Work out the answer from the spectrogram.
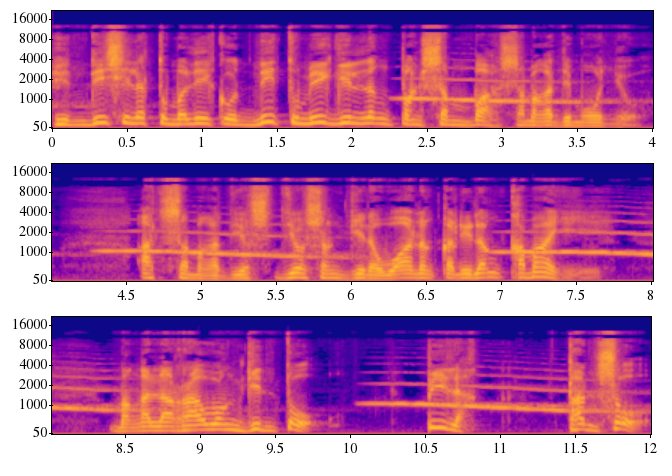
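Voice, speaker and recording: An awed prophet telling his vision, in a fairly high, lively voice over music. The narration is earnest and declamatory, like a dramatised scripture reading. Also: unhurried. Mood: grave, earnest. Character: awestruck male prophet recounting his vision.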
